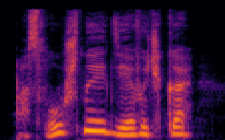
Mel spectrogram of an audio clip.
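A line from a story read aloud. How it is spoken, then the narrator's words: Whisper in ear. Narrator (Russian): прошептал мне на ухо Эндал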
